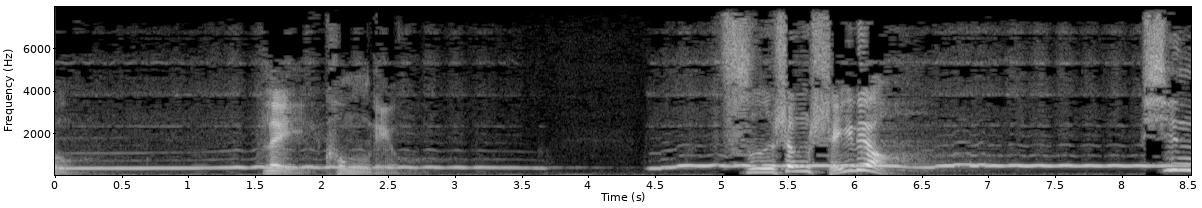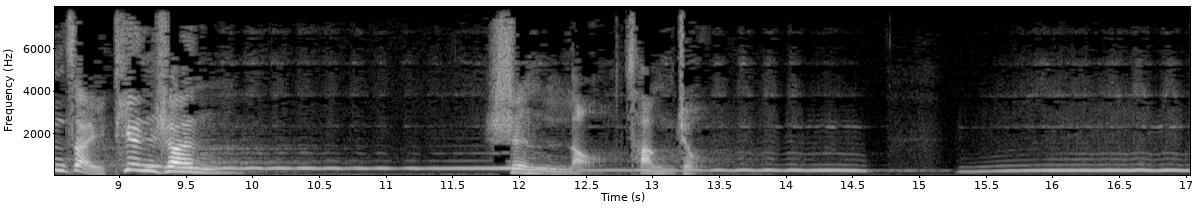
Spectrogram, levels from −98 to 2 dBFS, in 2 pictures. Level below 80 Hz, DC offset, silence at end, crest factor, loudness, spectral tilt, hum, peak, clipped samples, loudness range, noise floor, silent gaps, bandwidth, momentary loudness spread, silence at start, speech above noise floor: -58 dBFS; under 0.1%; 0 s; 24 dB; -24 LUFS; -3.5 dB/octave; none; 0 dBFS; under 0.1%; 12 LU; -56 dBFS; none; 8 kHz; 19 LU; 0 s; 35 dB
